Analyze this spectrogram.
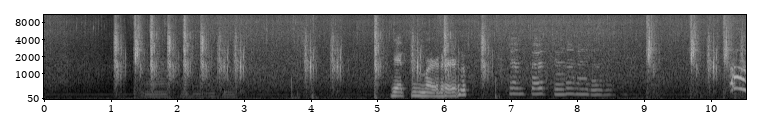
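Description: Blocks of dirt thud softly as they are placed.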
